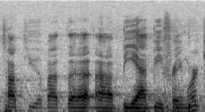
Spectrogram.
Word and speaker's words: BeAPI: to you about the VIP framework it's pronounced be happy like the Europeans do my name is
